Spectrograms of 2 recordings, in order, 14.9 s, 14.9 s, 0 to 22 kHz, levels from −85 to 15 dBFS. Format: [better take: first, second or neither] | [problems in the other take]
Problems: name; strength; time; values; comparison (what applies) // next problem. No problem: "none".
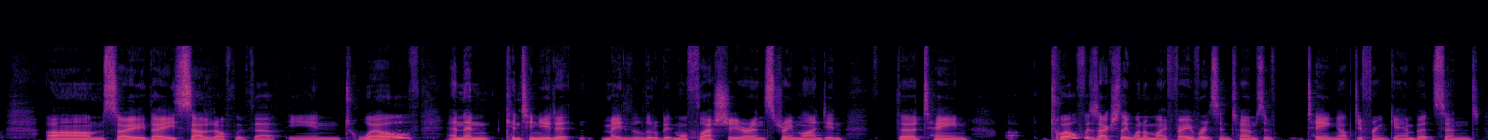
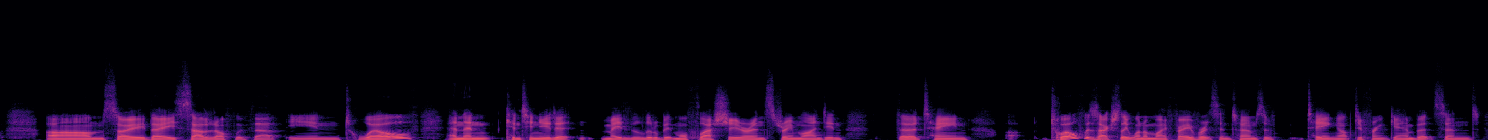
first | muffled; slightly; fading above 4 kHz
